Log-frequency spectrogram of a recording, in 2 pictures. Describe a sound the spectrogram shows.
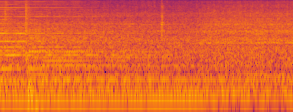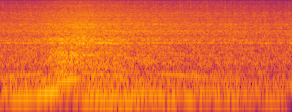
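A car engine hums as it drives slowly past.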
